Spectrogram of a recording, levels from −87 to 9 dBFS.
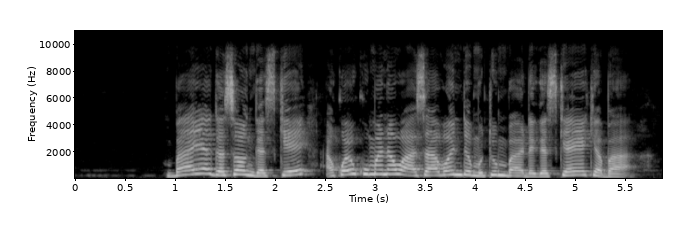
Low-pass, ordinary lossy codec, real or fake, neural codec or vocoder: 9.9 kHz; none; real; none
